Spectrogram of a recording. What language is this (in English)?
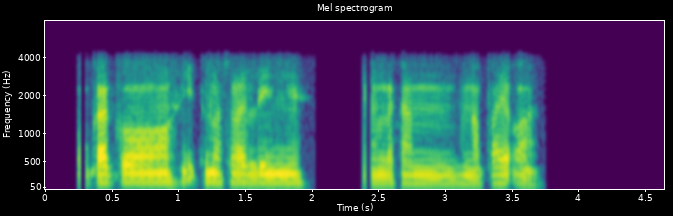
Santali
